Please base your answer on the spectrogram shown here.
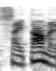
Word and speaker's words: Saitama: and poor poor Saitama I always pronounce it Saitama it's site to my accent accent is on the first syllable like that well no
